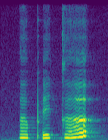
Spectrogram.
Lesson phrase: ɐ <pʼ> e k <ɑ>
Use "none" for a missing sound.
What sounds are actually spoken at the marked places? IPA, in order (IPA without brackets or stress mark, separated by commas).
pʼ, ɐ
